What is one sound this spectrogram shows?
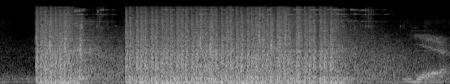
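A gun fires a rapid burst of loud shots.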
